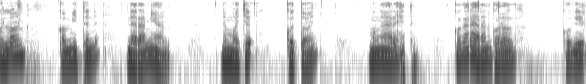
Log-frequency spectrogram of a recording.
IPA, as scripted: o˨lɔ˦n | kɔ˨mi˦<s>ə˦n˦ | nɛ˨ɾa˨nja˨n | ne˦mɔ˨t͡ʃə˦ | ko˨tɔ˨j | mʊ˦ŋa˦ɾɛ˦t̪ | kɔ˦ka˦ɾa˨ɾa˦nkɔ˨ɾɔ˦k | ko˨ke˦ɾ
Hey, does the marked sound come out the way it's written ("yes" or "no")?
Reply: no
